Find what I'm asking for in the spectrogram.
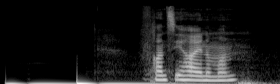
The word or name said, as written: Franzi Heinemann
